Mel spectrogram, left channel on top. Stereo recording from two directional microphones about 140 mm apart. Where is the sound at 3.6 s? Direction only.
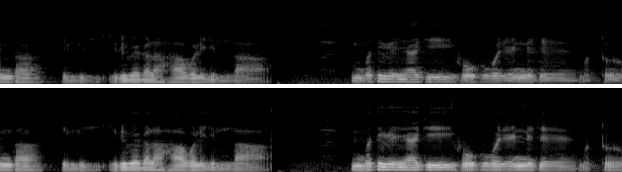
40° right (ahead or behind).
